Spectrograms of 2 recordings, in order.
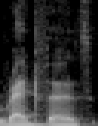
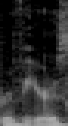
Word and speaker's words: Redvers: called ravier buer or reders buer I'm just going to go with rivers because that's how I saw his name being pronounced somewhere else and he is a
